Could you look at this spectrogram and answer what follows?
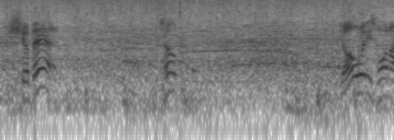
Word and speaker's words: Chavez: be wondering, you know, you've heard him called Chavez. And we asked him about it, and he said he doesn't really mind either way. He said, but his father has always pronounced the family name Chavez.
